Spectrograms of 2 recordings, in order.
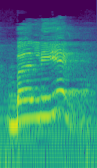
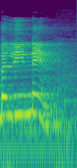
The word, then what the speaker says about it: beliin: In, jemakin, beliin, atau orang biasanya mengucapkan belinin.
